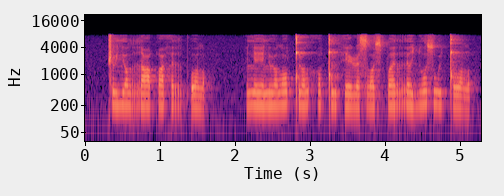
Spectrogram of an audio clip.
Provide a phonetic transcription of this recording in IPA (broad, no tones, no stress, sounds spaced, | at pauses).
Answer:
ǁ ʉ lʲ u lˠ r ɑ qʷ e h ɐ r pʼ o lˠ | l e l ʉ lˠ u ǃ ʉ lˠ h o ǃ ʉ h e ɭ ɐ s lˠ ʉ s p ɐ r ə ʎ o s w ʉ ǃ o lˠ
